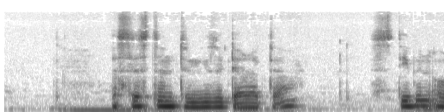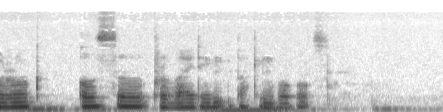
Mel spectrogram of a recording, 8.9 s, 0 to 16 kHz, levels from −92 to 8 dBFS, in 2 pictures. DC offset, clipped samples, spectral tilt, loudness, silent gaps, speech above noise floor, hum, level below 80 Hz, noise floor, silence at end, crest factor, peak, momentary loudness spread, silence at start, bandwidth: under 0.1%; under 0.1%; -7.5 dB/octave; -21 LUFS; none; 37 dB; none; -38 dBFS; -57 dBFS; 0.55 s; 16 dB; -6 dBFS; 16 LU; 0.65 s; 11 kHz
